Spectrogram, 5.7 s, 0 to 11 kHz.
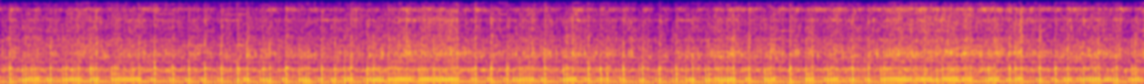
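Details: Stihl MS194T chainsaw after fuel-issue no-start fix, carb richened on low and high within limiters: high-pitched steady buzz at even speed, no bogging or surging, warmed up; normal running.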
